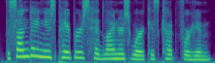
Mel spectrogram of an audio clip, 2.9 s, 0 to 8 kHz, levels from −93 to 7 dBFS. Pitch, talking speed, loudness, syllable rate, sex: 240 Hz, 190 wpm, -16 LUFS, 5.2 syllables/s, female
